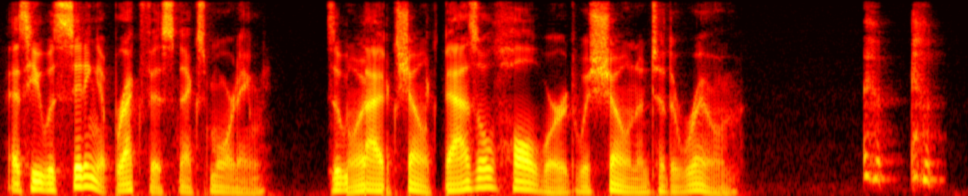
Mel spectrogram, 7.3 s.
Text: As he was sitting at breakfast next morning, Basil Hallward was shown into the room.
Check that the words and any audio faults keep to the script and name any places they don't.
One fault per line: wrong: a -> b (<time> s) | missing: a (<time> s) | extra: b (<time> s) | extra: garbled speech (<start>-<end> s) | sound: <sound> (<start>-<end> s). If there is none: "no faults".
extra: garbled speech (2.5-3.3 s)
sound: cough (6.5-7.1 s)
